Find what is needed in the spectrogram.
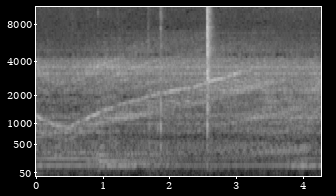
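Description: Electric guitar (Fender Stratocaster) through an amp: a high sustained tone dips in pitch, then glides slowly and steadily upward, over low held notes. Two sharp clicks land in the second half.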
